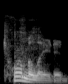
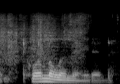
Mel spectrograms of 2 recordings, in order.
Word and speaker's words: tourmalinated: tourmaline Nation tourmalinated tourmalination I used to just say tourmalated but that's not really tourmalinated tourmalinated gotta get that extra syllable in there so but look at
